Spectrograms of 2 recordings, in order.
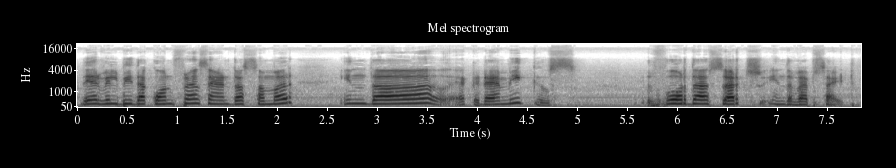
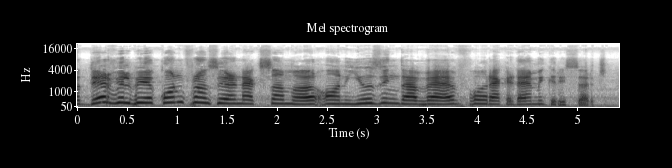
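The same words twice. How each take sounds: First: Slow, broken, halting mock answer with pauses; imitating a struggling student. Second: Slow, careful reading of the long test sentence; slow model reading. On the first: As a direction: stumble through the sentence in pieces. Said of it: "तो आप अब अपने वाले". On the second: Shown as a demonstration. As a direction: read the prompt slowly and clearly. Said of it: "अगला question आता".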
